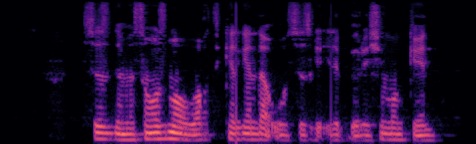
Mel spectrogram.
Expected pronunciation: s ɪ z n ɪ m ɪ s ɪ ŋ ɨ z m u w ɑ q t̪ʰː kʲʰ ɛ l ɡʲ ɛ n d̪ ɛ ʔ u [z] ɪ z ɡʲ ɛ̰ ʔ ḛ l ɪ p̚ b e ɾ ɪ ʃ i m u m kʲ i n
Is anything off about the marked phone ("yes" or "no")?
yes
